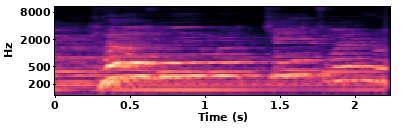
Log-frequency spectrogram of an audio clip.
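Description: Live band music: a man singing a slow ballad over electric guitar and keyboard, a new sung phrase sliding up into its note about half a second in.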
